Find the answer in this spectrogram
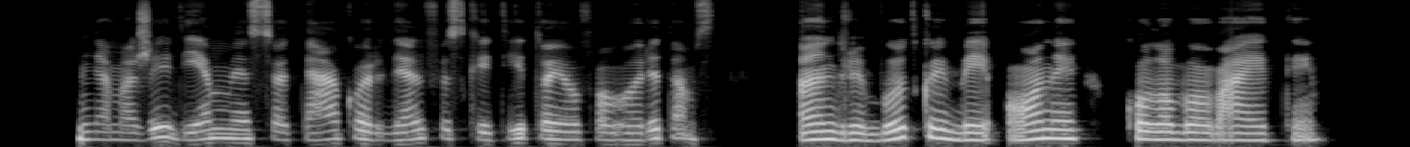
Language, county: Lithuanian, Telšiai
